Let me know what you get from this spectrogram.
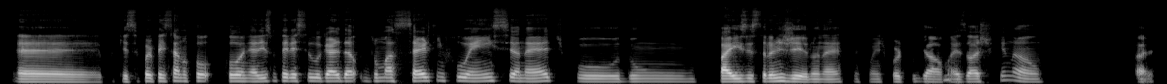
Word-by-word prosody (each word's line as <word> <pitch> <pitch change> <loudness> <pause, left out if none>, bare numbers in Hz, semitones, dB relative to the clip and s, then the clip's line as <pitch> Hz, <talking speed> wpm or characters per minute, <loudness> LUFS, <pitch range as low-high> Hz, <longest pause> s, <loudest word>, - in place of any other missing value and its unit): eh, 120 -3 +2
porque 135 0 -7
se 140 - -17
for 155 0 +4
pensar 155 +1 +1
no 150 - -5
co 155 +1 0
colonialismo 150 +1 +1
teria 160 -2 +3
esse 160 +1 -5
lugar 155 -1 +4
da 155 -1 +3
de 155 0 -20
uma 155 0 0
certa 165 +2 +2
influência, 165 -1 -1
né, 145 +3 +1
tipo 135 -4 -3
de 135 +1 -10
um 135 -1 -8 0.2
país 135 +1 +7
estrangeiro 140 -3 +2
né, 120 +1 -3
principalmente 125 0 -17
Portugal, 130 -2 -4
mas 120 +1 -6
acho 130 0 -1
que 200 - -12
não, 135 -10 -5 0.9
parece - - -6
140 Hz, 155 wpm, -23 LUFS, 130-155 Hz, 0.9 s, país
